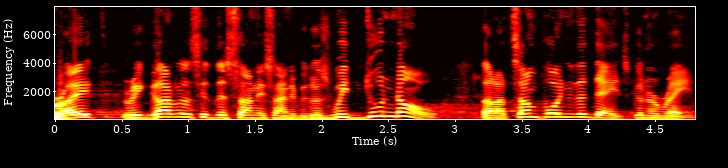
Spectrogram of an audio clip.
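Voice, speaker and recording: An animated man with a high pitch and lively intonation at a fairly quick pace, over noticeable background noise. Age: 60s. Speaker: hotel company executive. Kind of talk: conference panel talk.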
